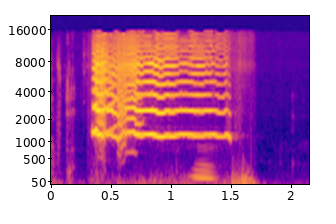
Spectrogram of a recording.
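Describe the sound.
An elephant raises its trunk and trumpets as loudly as it can: a single loud call, brassy and shrill, holds for about a second and then fades into a brief low grunt, with no other sounds around it.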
